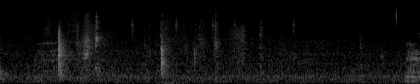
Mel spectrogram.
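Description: A few faint, light ticks and clicks at irregular intervals over low room hiss.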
